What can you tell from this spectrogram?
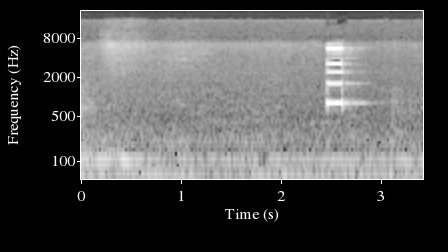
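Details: VIVO 2 BiPAP ventilator being set up: a short double electronic beep from pressing its control buttons over a low room hum.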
